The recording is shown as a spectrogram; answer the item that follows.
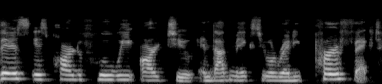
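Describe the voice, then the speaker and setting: A woman with a strong Mexican accent and a fairly high pitch speaks at a moderate pace. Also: dry, close sound with no echo. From Mexico. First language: Spanish. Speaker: educator and mentor for international students. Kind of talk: channel introduction monologue.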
